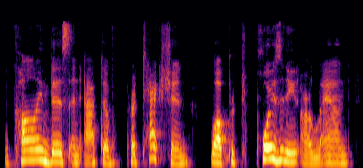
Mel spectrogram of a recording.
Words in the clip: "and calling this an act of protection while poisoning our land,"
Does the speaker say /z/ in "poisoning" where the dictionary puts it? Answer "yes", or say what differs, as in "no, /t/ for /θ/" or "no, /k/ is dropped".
yes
